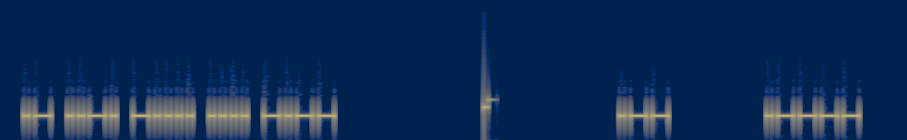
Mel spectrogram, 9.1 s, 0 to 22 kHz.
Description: Morse code, heard as a keyed tone, about 22 wpm, spaced as for 16 wpm, 700 Hz. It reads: AF6HY W1
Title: USA Call Signs - 5 Characters - 6x Character Spacing - 22wpm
